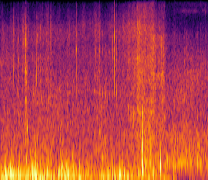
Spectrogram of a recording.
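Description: Wind buffeting the microphone as a steady low rumble, with a few light clicks and taps from a spinning rod and reel being handled during a cast.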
